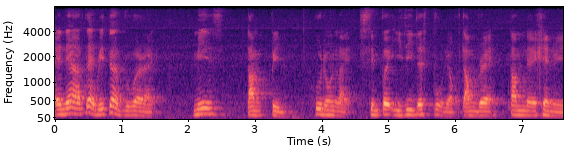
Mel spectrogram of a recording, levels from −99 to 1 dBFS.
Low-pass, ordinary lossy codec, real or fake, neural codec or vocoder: none; none; real; none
